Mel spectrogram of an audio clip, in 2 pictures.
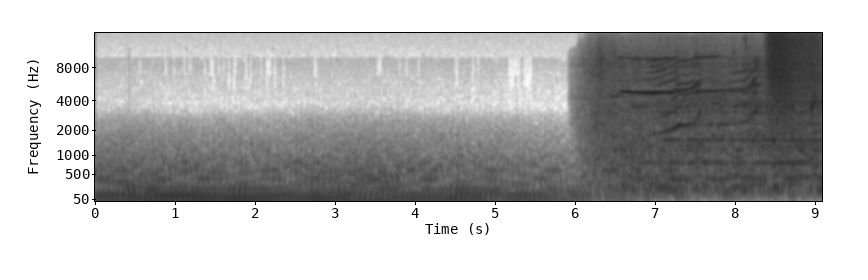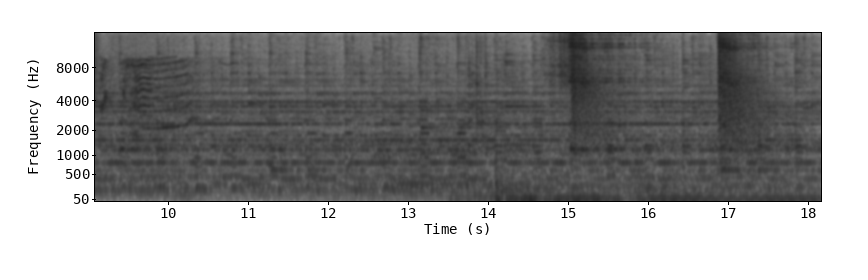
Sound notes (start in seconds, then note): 7.6 splashing and spouting; 10.2 driving guitar music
